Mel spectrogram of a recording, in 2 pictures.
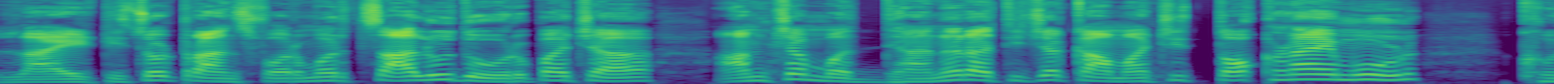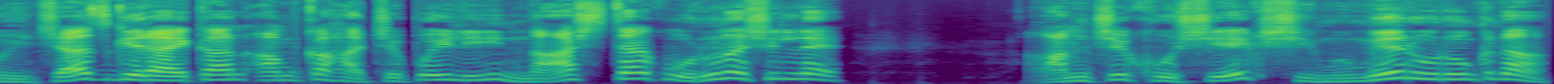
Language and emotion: Goan Konkani, happy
